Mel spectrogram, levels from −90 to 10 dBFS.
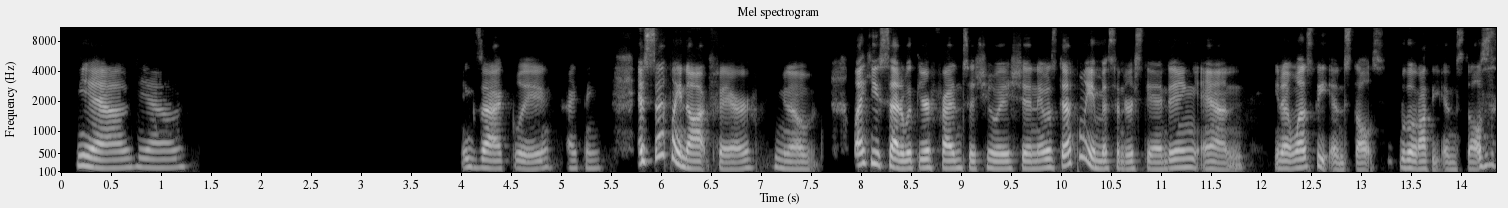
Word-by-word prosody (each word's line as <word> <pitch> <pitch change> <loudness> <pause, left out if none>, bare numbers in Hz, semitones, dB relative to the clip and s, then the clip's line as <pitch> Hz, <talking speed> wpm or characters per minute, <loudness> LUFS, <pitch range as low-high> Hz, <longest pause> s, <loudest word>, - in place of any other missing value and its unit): Yeah, 185 -4 +2
yeah. 190 0 -6 2.8
Exactly. 175 -2 -1 0.2
I 175 - -6
think 175 0 -12 0.3
it's 305 +4 +4
definitely 440 - +4
not 170 -4 +3
fair, 160 +4 -2
you 190 - -7
know? 160 -1 -3 0.4
Like 275 +4 +4
you 270 -2 +3
said, 180 -7 +7
with 175 +1 +1
your 190 0 +4
friend's 180 -1 +1
situation, 165 0 -1
it 175 - -1
was 190 0 +2
definitely 265 - +3
a - - +3
misunderstanding 170 +2 -2
and, 160 +4 -2 0.3
you - - -5
know, 170 -1 +4
once 190 +3 +3
the - - -3
installs- 150 0 -5
well, 180 -2 +2
not 165 0 0
the - - -12
installs- 155 +8 -3
180 Hz, 140 wpm, -23 LUFS, 165-190 Hz, 2.8 s, said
